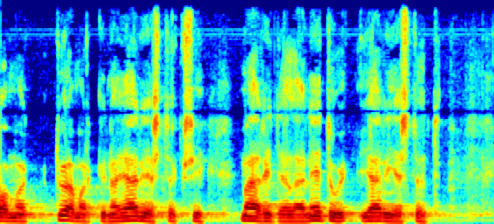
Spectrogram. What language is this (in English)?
Finnish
